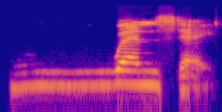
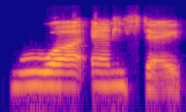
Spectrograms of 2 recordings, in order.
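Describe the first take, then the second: First: The word starts directly with a rounded 'w'. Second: An extra 'wa' syllable comes before the word. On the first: The speaker calls it right. "We say water, Wednesday" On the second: The speaker calls it wrong. "we don't say wa otter, wa Wednesday"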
